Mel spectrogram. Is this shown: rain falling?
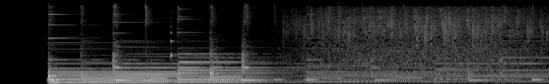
yes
